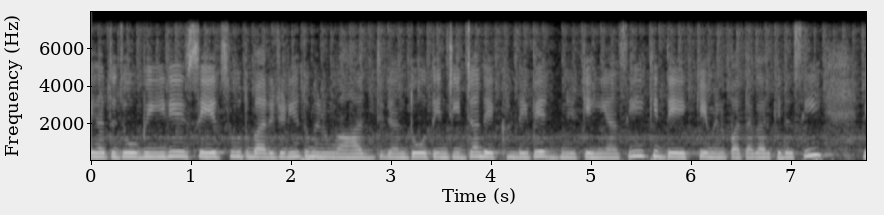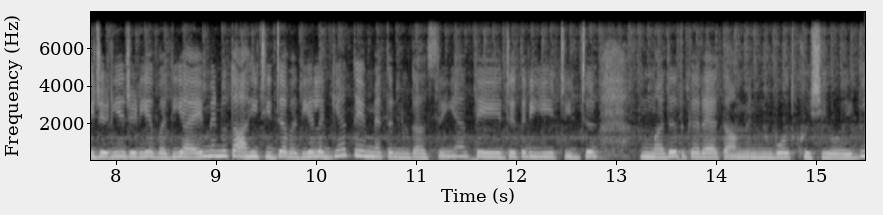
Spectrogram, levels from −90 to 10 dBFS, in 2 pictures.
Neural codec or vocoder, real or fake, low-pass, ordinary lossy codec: none; real; 7.2 kHz; none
